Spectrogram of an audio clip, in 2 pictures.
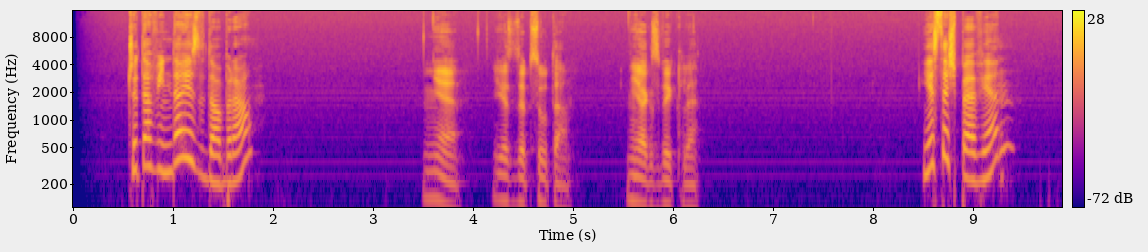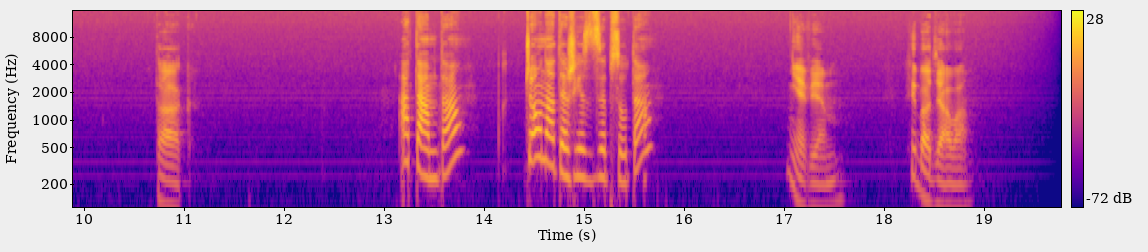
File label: conversation; lektorek; firstyear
